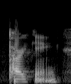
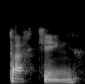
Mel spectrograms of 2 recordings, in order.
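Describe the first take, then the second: First: Said in the usual way. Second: "parking" as a French borrowed word, like "pah-king"; French pronunciation of "parking". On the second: Shown as a demonstration. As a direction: say "parking" the French way, without the English R. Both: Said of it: "they also invented the word".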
